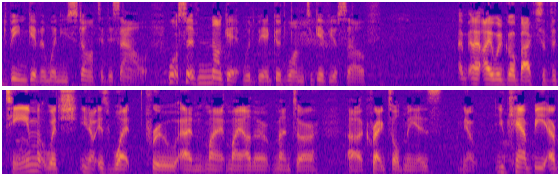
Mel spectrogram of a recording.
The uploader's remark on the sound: We recorded this session at the Festival of Female Entrepreneurs in Bristol on 21 October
